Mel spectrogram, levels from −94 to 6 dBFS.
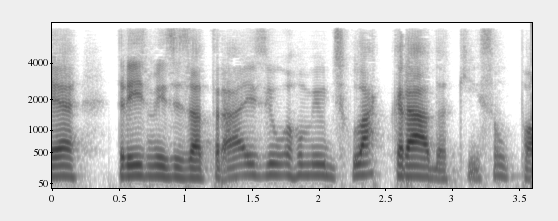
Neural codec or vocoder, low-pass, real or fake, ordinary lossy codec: codec, 16 kHz, about 1 kbps, DyCAST, with the encoder's durations; 7.2 kHz; fake; MP3, 48 kbps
